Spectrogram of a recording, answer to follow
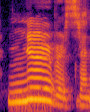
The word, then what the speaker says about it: nervous: 이럴 때 긴장하다라는 단어는 nervous라는 단어를 써요. nervous, nervous. R 때문에요. 안으로 쭉 갖고 가는 발음을 하셔야 돼요. nervous.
